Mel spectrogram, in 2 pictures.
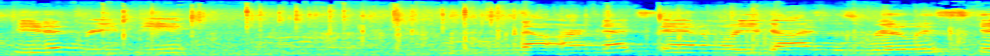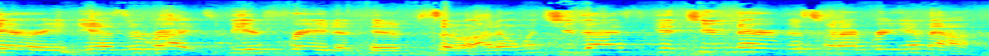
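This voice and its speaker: Casting: female zoo educator with a high voice, scripted live show, echoey and noisy sound.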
